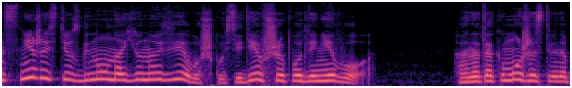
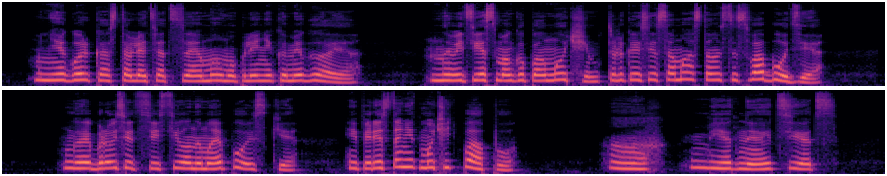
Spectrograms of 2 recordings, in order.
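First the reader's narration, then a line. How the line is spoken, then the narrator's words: Tearful sigh. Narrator (Russian): Вздохнула она, и в глазах ее блеснули слезы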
